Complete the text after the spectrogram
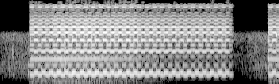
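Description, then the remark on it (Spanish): A telephone rings loudly with a rapid warbling electronic trill, one long burst lasting about two seconds, a short pause, then the next ring starting. No voices. “Y a propósito de datos curiosos, ¿cómo contestas tú cuando suena el teléfono?”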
